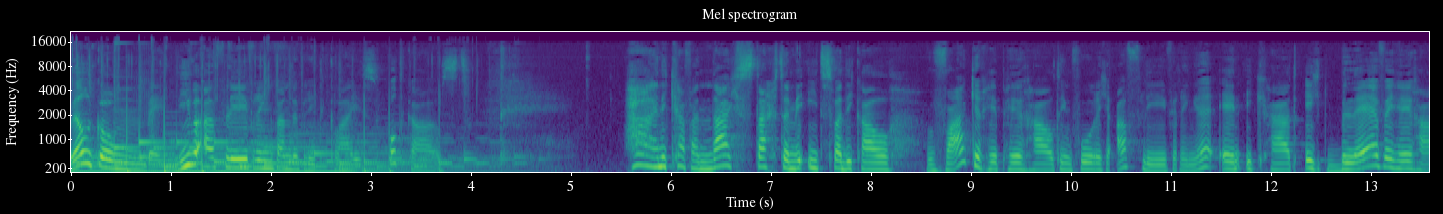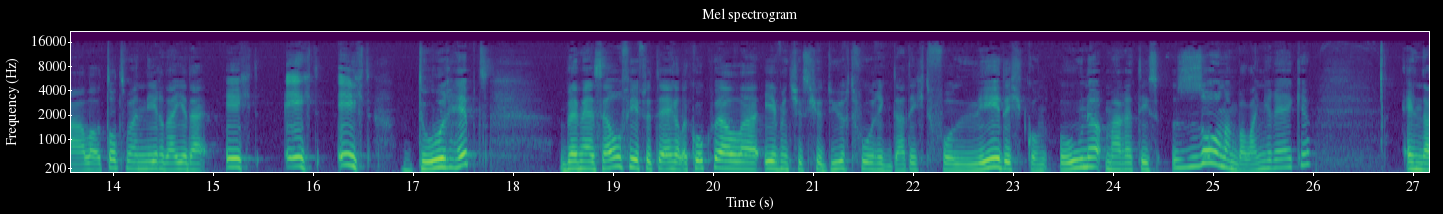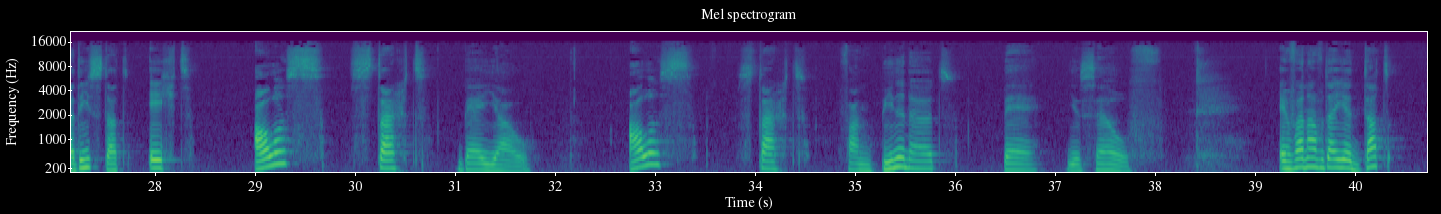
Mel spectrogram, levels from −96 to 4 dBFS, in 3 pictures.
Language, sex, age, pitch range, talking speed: Dutch, female, 30-49, 175-235 Hz, 125 wpm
